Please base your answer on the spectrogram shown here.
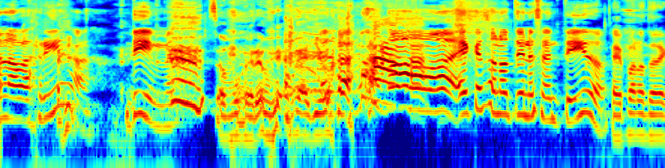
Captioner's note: laughs; laughs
